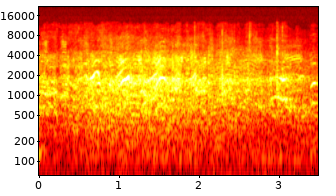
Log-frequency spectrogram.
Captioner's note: laughter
